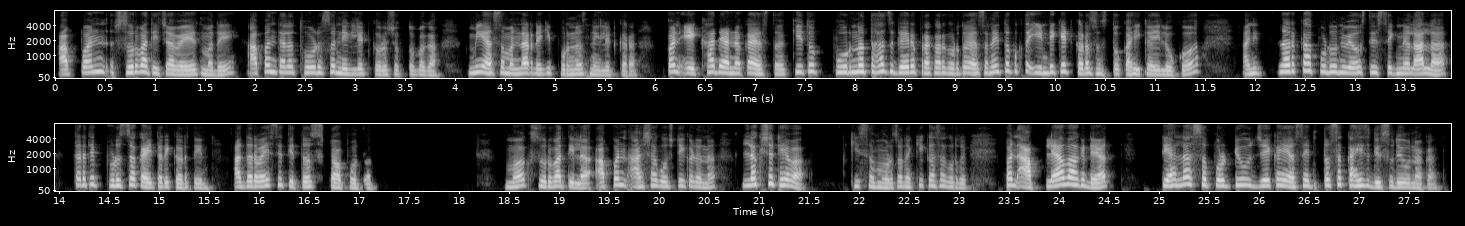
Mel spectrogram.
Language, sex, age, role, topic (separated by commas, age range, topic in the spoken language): Marathi, female, 30-34, guest, स्त्रियांनी एकट्याने प्रवास करताना तुम्ही कोणते मार्गदर्शन द्याल?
